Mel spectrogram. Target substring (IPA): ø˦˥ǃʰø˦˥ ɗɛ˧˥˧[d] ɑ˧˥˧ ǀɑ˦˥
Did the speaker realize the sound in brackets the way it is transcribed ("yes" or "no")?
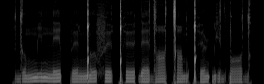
yes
